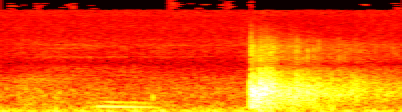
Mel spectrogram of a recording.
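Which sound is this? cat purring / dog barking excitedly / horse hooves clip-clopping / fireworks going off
fireworks going off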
